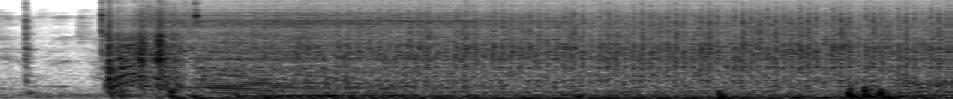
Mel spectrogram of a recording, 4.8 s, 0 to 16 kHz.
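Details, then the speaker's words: Restored, tested and adjusted 938 #2: short crank, catches at once and settles into a steady, even idle, load set correctly, no drips, no errors, RPM steady about 695; normal start and idle. "Load is set correctly. No drips, no errors."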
